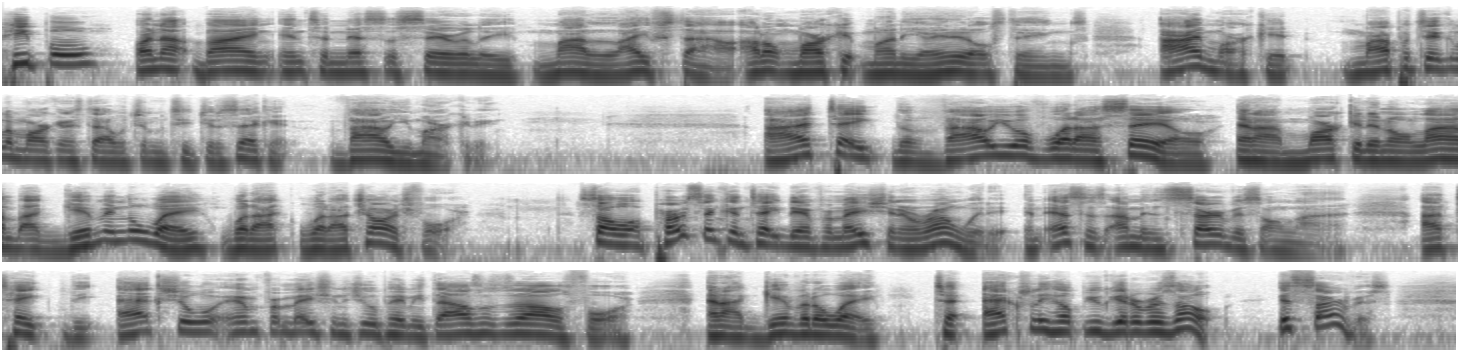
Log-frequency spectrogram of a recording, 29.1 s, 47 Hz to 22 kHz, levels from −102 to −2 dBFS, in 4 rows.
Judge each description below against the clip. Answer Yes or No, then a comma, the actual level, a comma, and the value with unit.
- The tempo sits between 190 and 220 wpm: Yes, fast, 205 wpm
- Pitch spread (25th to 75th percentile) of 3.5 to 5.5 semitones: Yes, average, 5.1 semitones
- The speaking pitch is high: No, low, 135 Hz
